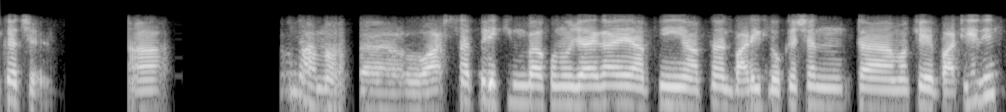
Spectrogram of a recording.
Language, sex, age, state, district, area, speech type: Bengali, male, 45-60, West Bengal, Darjeeling, rural, conversation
